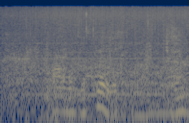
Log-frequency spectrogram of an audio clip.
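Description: Faint background voices with a low steady hum under them, in a pause between the main speaker's lines.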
